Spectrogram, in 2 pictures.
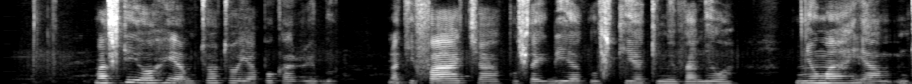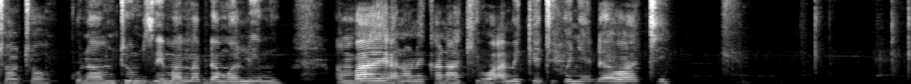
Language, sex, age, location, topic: Swahili, female, 18-24, Nairobi, education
